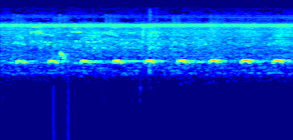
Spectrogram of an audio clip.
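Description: Ferruginous Pygmy-Owl giving a steady series of short, clear whistled toots, about three per second and growing louder, over a high steady insect hiss.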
